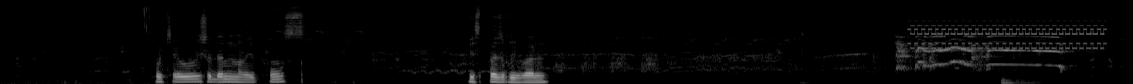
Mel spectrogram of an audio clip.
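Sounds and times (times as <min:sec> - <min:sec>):
speech: 0:01.6 - 0:03.2, 0:04.7 - 0:05.7
alarm clock ringing: 0:09.1 - 0:11.1.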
